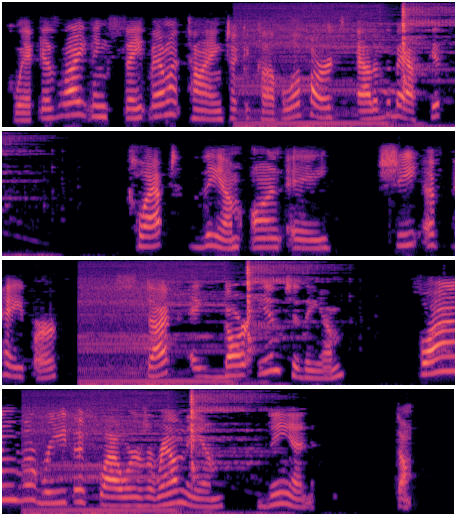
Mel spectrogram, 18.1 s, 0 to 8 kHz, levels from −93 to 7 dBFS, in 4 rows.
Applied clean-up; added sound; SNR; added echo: classical method Wiener filter.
